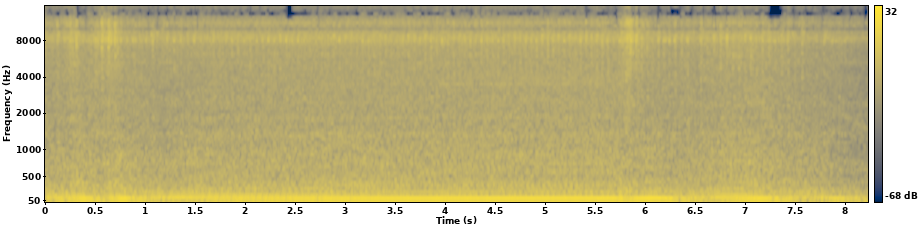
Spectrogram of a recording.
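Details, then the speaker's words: Old truck V8, cold on choke: deep, steady rumble at even fast idle, no misses or knocks, no blue smoke at startup. Normal cold idle. "this truck runs and drives not not a not it did not spit blue when this thing lit up just now it nothing no blue no nothing"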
